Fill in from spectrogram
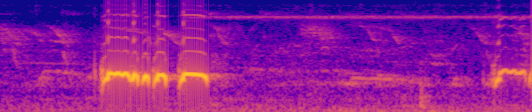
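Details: Loud local zebra dove singing as a lure for other zebra doves; one strong rolling phrase of four quick hooked coos, then quiet and a softer start of the next phrase.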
